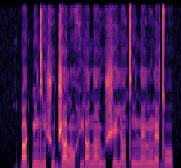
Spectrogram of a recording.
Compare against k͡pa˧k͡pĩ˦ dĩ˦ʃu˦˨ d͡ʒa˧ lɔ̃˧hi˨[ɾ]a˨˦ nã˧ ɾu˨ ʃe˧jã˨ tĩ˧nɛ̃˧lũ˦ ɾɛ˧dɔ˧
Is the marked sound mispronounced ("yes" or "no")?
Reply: no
